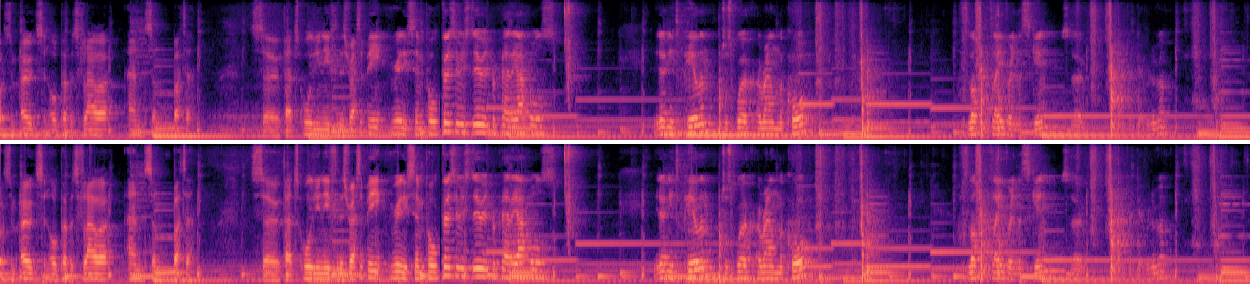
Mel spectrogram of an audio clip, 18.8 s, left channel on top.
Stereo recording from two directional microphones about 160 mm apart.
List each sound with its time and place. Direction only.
0.0 s speech: 25° right (ahead or behind)
2.6 s speech: 35° right (ahead or behind)
3.9 s speech: 35° right (ahead or behind)
4.8 s speech: 50° right (ahead or behind)
6.6 s a man's voice: 5° right (ahead or behind)
12.8 s music: centre (ahead or behind)
14.3 s speech: centre (ahead or behind)
18.3 s music: centre (ahead or behind)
